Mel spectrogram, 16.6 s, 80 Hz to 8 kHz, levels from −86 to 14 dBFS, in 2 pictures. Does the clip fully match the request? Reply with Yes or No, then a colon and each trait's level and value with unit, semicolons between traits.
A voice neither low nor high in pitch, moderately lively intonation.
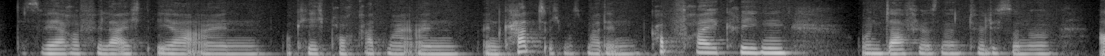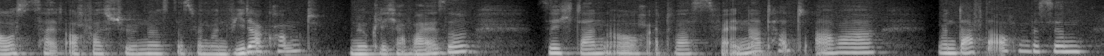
Yes: medium, 180 Hz; average, 3.0 semitones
